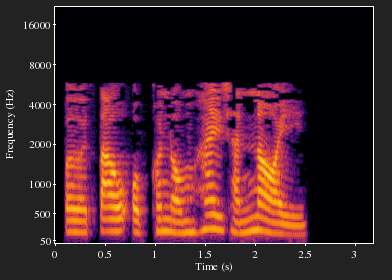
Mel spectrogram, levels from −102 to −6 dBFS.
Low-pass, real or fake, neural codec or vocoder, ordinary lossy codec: 7.2 kHz; real; none; MP3, 24 kbps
